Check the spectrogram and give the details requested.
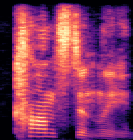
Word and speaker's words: constantly: um next up is constantly now here the stress is at the beginning of the word since it's at the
